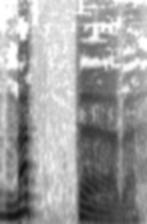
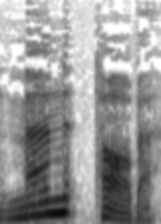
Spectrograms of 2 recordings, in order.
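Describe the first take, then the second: First: The n disappears into a doubled t. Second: The n is pronounced fully and clearly. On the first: "نون خونده نمیشد، حرف تا مشدد میشد" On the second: "اگر اظهار بود چی میشد؟ میشد مثلا من تاب"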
